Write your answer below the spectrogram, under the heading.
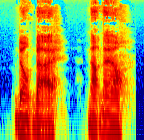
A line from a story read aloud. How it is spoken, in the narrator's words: mumbling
